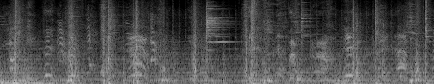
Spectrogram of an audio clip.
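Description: Fight-scene soundtrack from a TV drama: a rapid run of punch and body impacts, thuds several a second, with short grunts and a brief high ring about three seconds in, over music.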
